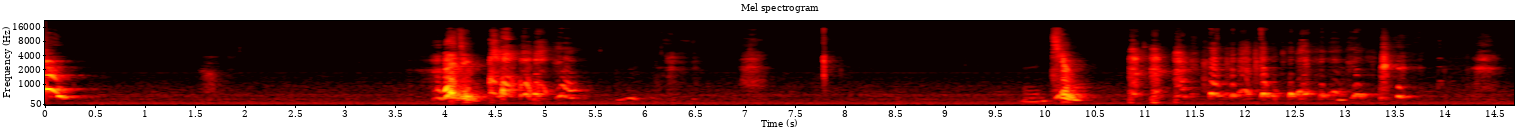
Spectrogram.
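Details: A single sharp sneeze from an adult, followed by a baby's bursts of laughter. Sneezing.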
